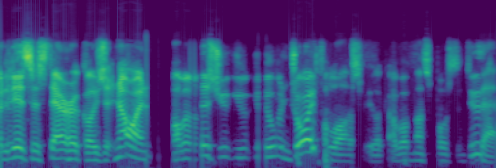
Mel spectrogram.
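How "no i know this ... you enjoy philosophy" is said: high-pitched, pointed, accusing tone. Discussing philosophy, retelling what someone said to him in a mock-accusatory tone. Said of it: "He said to me in like an accusatory tone".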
